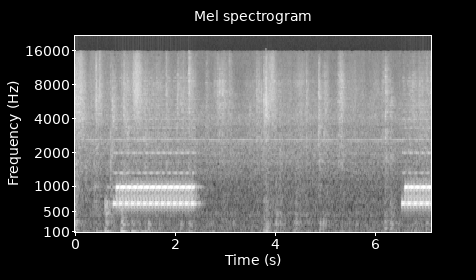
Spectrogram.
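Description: Telephone ringing with an electronic warbling two-tone ring. One ring lasts about two seconds, and a second ring starts near the end.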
